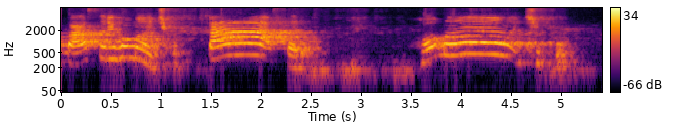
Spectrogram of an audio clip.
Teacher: proparoxítona, a sílaba tônica é a antepenúltima da palavra.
